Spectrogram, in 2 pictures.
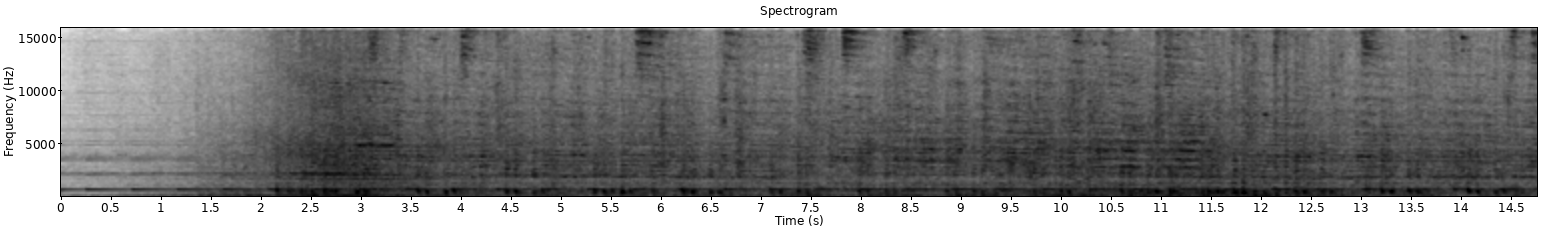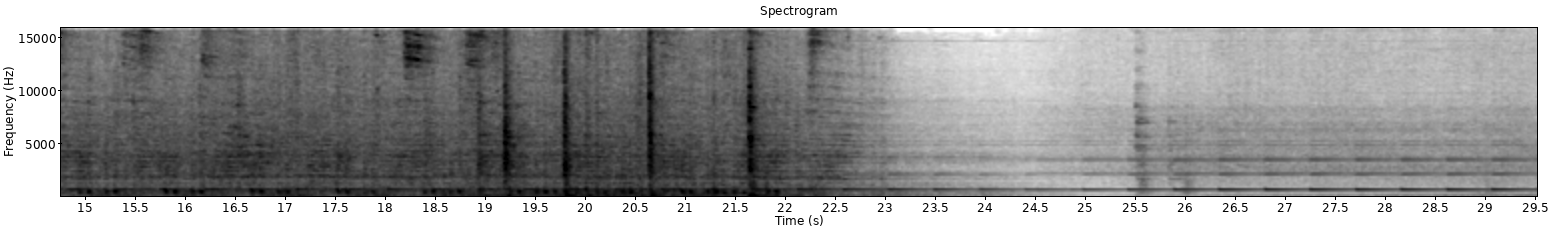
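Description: Recorded sound of a real freight train passing, wheels clacking over rail joints. It swells about two seconds in and fades after about twenty-two seconds. Throughout, a bell-like tone repeats steadily about once or twice a second and stands out on its own once the train has gone.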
